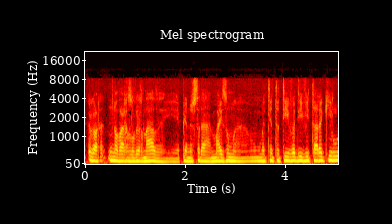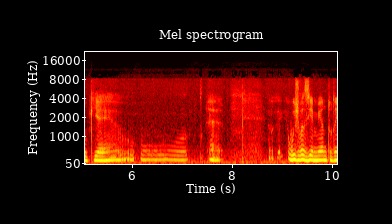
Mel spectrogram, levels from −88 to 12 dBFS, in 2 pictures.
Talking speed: 135 wpm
